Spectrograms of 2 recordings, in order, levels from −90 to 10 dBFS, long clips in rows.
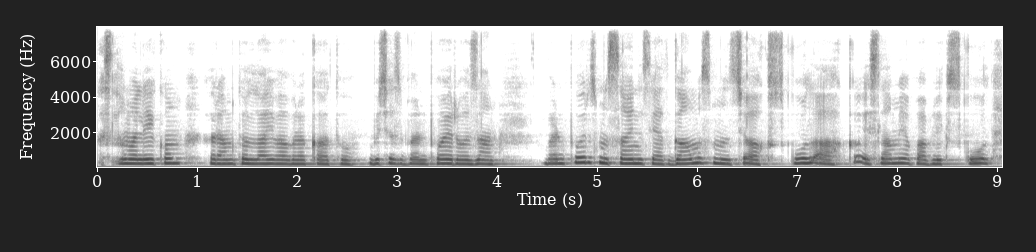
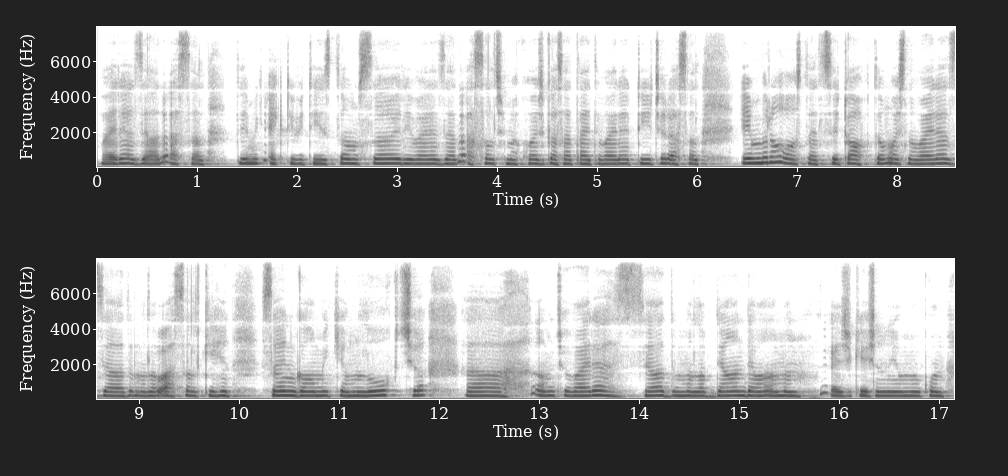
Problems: low volume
